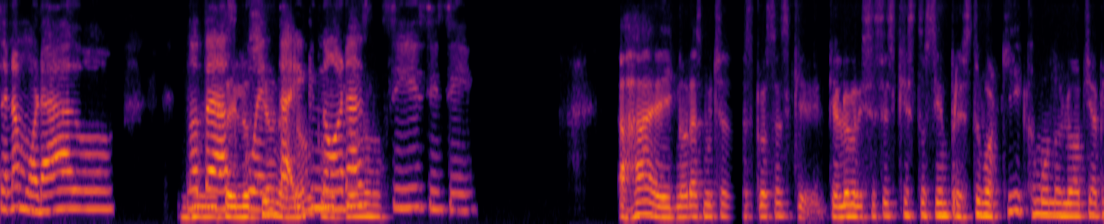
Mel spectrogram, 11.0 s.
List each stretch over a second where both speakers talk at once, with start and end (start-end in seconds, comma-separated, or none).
1.8-3.9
